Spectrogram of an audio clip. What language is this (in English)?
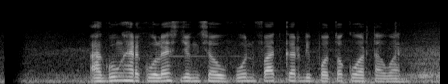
Sundanese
